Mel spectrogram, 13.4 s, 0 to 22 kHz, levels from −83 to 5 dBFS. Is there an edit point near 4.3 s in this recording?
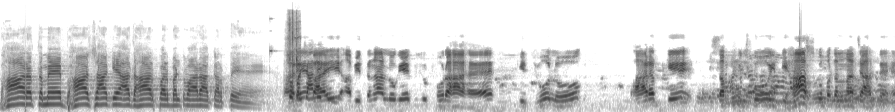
yes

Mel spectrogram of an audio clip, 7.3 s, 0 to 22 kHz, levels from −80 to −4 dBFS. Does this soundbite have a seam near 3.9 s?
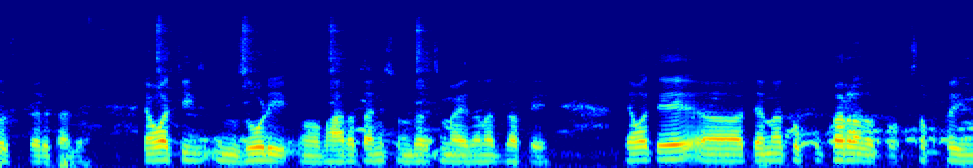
no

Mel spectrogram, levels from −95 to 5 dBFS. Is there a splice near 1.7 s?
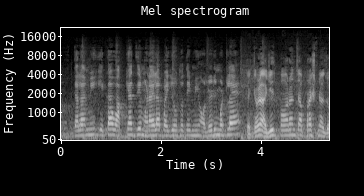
no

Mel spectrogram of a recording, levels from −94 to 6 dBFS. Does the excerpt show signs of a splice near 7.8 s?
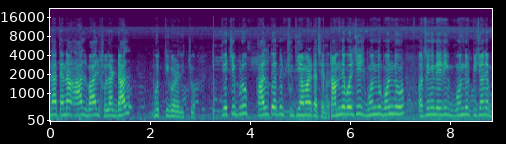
no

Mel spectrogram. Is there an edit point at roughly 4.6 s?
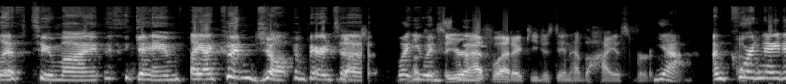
no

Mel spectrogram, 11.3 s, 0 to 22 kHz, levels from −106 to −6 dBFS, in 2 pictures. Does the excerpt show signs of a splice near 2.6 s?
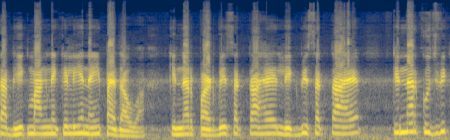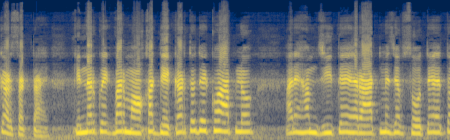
no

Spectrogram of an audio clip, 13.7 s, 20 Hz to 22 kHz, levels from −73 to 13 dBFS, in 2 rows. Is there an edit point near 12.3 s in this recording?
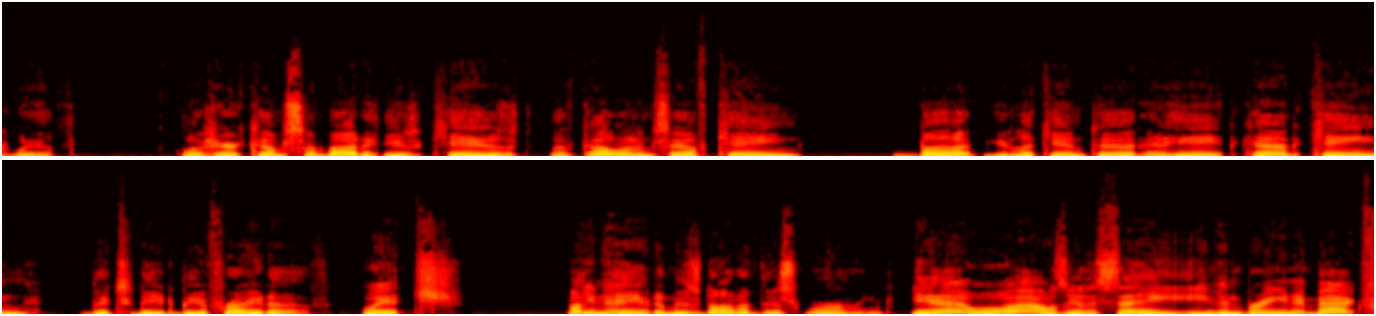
no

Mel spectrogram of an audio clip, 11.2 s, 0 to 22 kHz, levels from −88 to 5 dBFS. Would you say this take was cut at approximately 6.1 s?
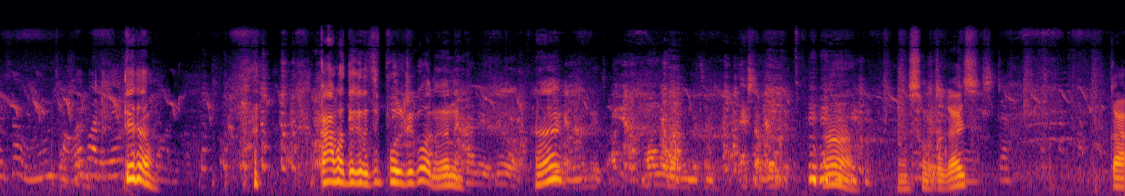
no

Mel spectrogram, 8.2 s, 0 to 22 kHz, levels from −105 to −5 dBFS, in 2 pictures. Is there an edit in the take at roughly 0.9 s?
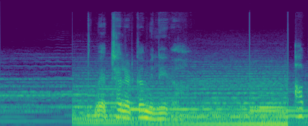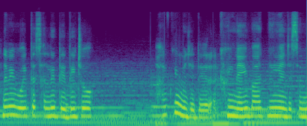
yes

